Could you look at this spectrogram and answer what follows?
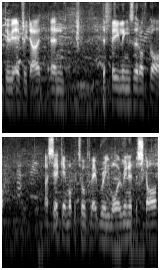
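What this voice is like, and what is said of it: Polish accent, from Warsaw. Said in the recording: “that's a Warsaw accent.”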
